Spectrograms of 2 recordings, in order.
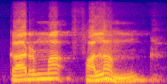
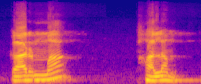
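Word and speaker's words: फलम्: in the power go the second syllable is not fun but it is the fur is a borrowed pronunciation from Farsi it is not in some scriptum though in many Indian languages it has become a habit to say for when you look at the actual pronunciation of it it is not for it is ha therefore here it is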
